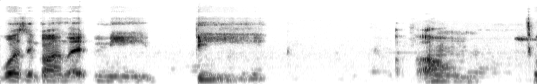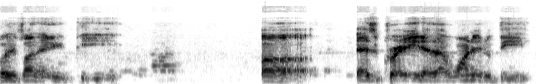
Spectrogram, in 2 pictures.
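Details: Stuttering in an adult male stand-up comedian who says he has a stutter; real, spontaneous interview speech.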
